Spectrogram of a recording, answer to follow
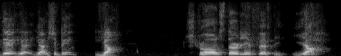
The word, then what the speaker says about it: Yah: It says Yah. Those are the first 2 letters. It's pronounced Yah.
